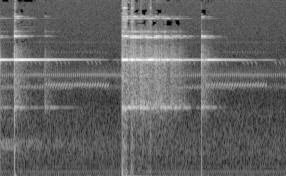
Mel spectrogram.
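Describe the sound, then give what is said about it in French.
A bell at a front gate rings a few times: bright, metallic tones with a ringing shimmer, the middle ring the loudest and longest, sounding alone against a quiet background. “Un des hommes sonne au portail.”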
